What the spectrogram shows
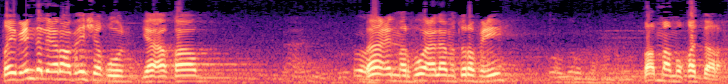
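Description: A man's voice: high voice, fairly quick, long pauses, a little hiss or hum. A man teaching a grammar class, reading a text aloud, explaining it and quizzing his students. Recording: dull recording with long hall reverb.

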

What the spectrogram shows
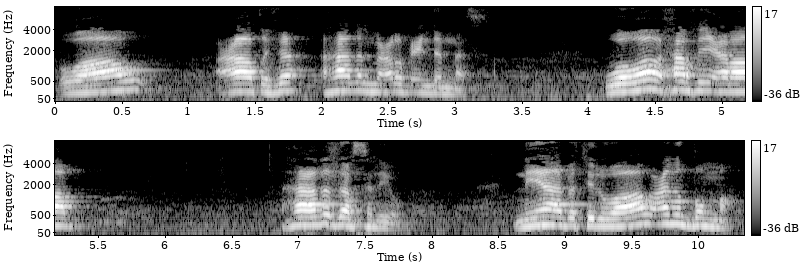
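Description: A man's voice: high voice, normal speed, pauses often, slight background noise. A man teaching an Arabic grammar lesson. He repeats key phrases and asks his class rhetorical questions. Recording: dull lo-fi recording.

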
